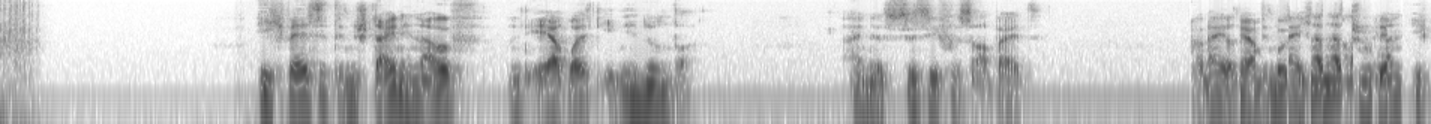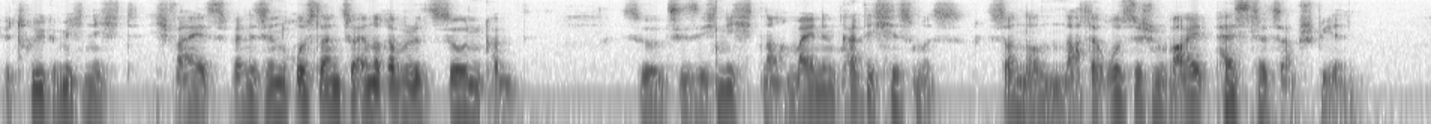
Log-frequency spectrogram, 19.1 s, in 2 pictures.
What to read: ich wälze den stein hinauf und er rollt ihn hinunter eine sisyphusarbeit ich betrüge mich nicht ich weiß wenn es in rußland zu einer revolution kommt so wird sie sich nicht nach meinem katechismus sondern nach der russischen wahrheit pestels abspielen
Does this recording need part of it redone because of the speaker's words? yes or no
yes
